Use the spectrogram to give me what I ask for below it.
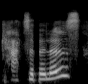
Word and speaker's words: caterpillar: can show them that the stress is on the first syllable caterpillar and then you can see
